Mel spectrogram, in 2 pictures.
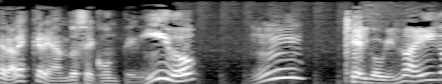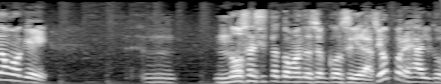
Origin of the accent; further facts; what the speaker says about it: Puerto Rico; me encanta ver, cada vez somos más, boricuas en la plataforma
